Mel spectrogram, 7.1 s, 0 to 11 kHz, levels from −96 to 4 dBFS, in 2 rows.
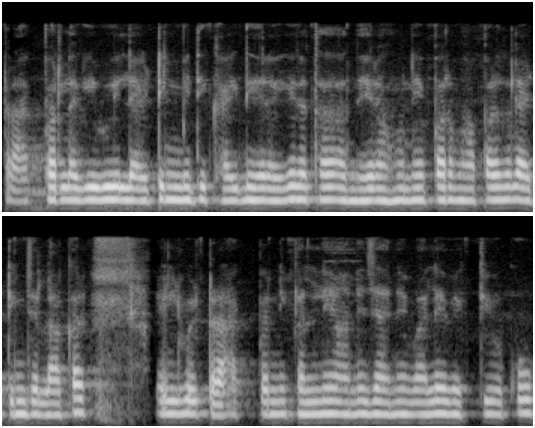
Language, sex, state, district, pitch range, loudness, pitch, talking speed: Hindi, female, Uttarakhand, Tehri Garhwal, 190-200 Hz, -17 LUFS, 195 Hz, 230 wpm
